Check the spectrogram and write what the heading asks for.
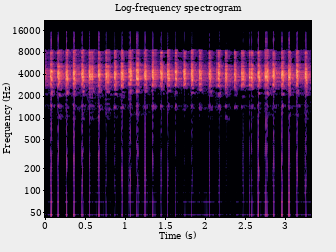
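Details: Collared kingfisher giving a long, rough laughing call used as a training recording: harsh, buzzy 'kek' notes repeated rapidly, about three to four per second, in an even chattering series throughout.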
